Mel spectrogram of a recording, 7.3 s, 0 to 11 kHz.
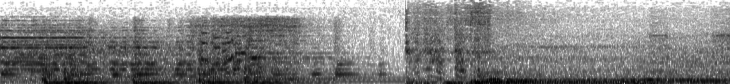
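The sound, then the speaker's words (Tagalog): A car engine cranks and starts, then revs up and down before settling into a steady idle, loud with no one speaking. “Tulad ng mga kotse na bumubo ng 30% ng aking mga alagad.”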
